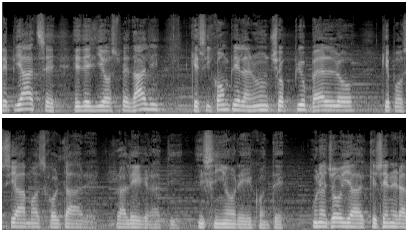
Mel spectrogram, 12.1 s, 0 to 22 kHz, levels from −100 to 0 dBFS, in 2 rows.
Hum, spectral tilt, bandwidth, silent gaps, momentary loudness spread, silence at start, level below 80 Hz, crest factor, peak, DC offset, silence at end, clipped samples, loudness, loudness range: none; -5.5 dB/octave; 14 kHz; none; 11 LU; 0 s; -56 dBFS; 18 dB; -8 dBFS; under 0.1%; 0 s; under 0.1%; -26 LUFS; 4 LU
